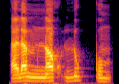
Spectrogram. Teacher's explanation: قاف کی آواز کو بالکل ختم کر کے صرف ایک کاف مشدد سے پڑھیں، یعنی اس طرح الم نخلقکم، اس کو ادغام تام کہتے ہیں۔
